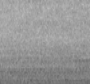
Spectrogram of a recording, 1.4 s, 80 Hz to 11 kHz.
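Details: 2012 Hyundai ix35 G4KD engine, 124,000 km, after rebuild curing piston knock (0.5 oversize bore and pistons, oil jets, new exhaust cam and oil pump), held at 2000 rpm: steady, even hum, no knocking or ticking.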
